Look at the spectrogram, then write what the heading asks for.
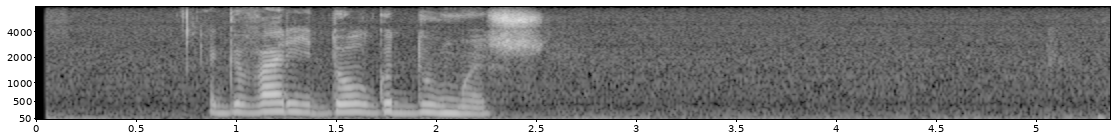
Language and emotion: Russian, angry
